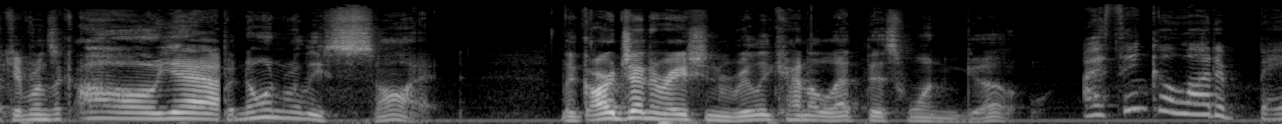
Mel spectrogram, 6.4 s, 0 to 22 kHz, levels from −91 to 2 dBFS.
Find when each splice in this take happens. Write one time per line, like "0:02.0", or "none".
0:01.1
